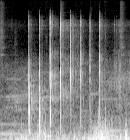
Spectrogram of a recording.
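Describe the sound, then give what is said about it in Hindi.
A single person claps their hands about eight times in a steady, fairly quick rhythm. The sharp, bright slaps stand out over a low background rumble, and no one speaks. “देखिए मैंने तो ताली बजा लिया अब आप सब भी तालियां बजा लीजिए”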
